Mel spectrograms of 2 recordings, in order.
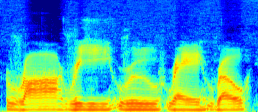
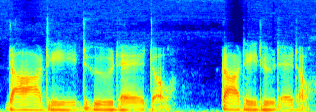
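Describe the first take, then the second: First: Ra, re, ru, re, ro with full American R; slow, drawn-out English R on each of ra, re, ru, re, ro; hard English R. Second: Da, di, do, de, do, low and even with soft tapped D; syllables linked smoothly, each R flicked like a light D; soft-D Japanese R. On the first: Teacher showing learners the wrong Japanese R, hard R. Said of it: "It's not a hard R". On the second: Teacher making the sounds for learners, soft-D R. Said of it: "sound like a soft D". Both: Shown as a demonstration.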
